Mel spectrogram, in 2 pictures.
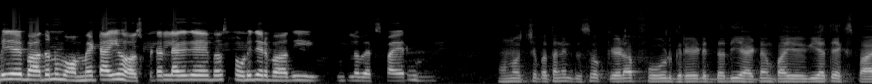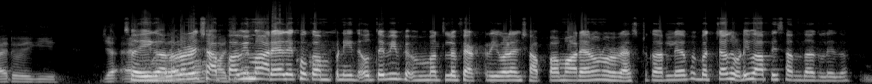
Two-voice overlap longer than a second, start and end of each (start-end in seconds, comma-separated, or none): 10.0-11.3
